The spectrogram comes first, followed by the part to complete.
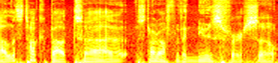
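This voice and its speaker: A man's fairly low, somewhat breathy voice with a dark, mellow tone, ordinary pitch variation and a fairly slow pace. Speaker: podcast host. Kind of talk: casual solo podcast. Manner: hesitant, many fillers.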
